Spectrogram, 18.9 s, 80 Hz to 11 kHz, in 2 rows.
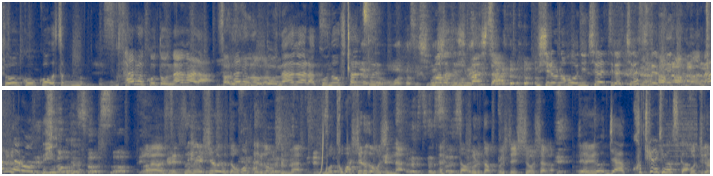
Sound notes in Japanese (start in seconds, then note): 8.6 笑い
